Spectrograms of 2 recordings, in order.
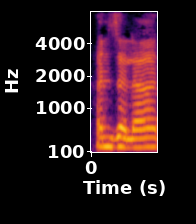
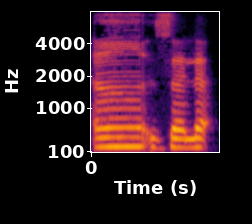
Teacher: لا لمبا نہیں ہوگا، ہمارے ہونٹ زیادہ کھلیں گے نہیں۔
